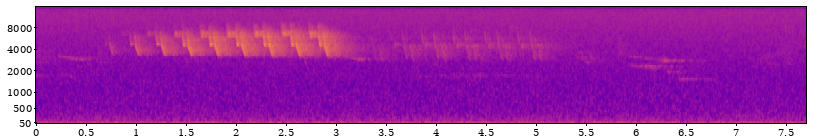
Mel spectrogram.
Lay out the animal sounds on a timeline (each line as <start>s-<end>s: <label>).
0.6s-5.2s: Ovenbird (Seiurus aurocapilla)
5.8s-6.8s: Wood Thrush (Hylocichla mustelina)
